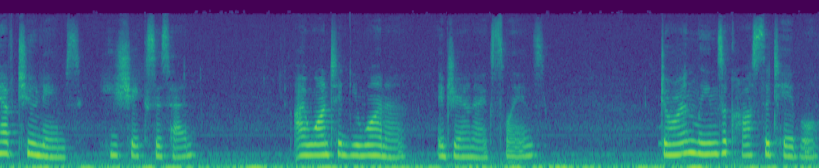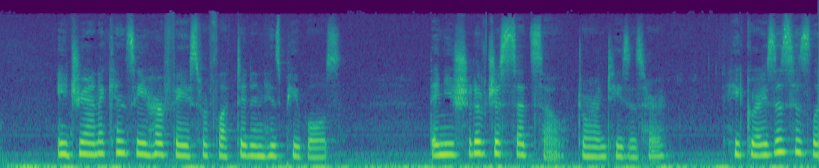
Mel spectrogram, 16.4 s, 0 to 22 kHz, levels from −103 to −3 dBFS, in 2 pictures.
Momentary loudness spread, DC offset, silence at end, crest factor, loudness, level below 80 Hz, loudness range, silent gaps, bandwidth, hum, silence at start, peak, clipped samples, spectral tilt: 14 LU; 1%; 0 s; 18 dB; -27 LUFS; -44 dBFS; 5 LU; none; 16.5 kHz; 60 Hz at -50 dBFS; 0 s; -8 dBFS; under 0.1%; -4.5 dB/octave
